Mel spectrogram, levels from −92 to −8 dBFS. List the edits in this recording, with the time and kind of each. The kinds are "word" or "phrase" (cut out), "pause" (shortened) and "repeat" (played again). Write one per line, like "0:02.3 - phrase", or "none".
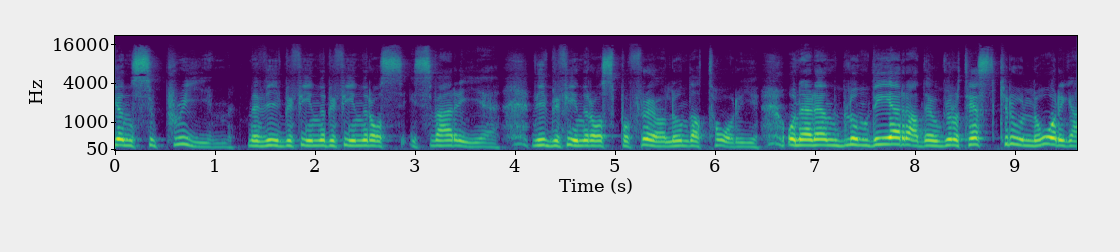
0:01.2 - pause
0:02.1 - repeat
